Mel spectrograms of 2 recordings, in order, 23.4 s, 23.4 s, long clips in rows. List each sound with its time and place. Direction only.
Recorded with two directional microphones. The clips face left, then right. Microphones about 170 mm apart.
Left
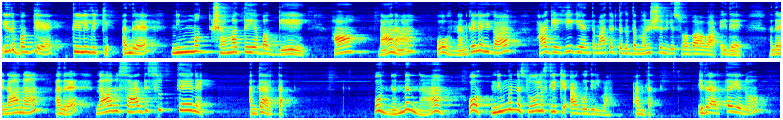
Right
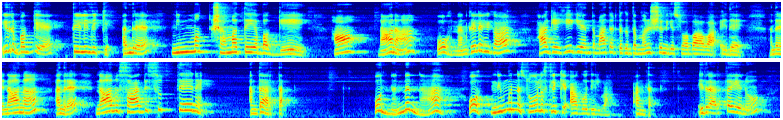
0.0 s a woman's voice: 15° left (ahead or behind)
6.8 s a woman's voice: 20° left (ahead or behind)
8.0 s a woman's voice: 5° left (ahead or behind)
17.3 s a woman's voice: 15° left (ahead or behind)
